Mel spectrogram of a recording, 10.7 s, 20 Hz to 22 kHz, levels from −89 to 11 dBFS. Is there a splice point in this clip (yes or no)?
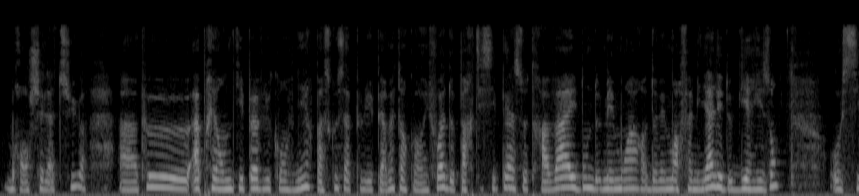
yes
